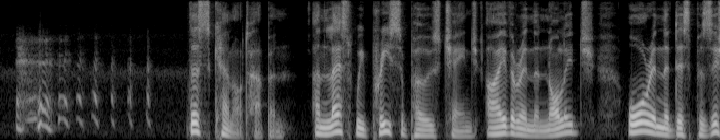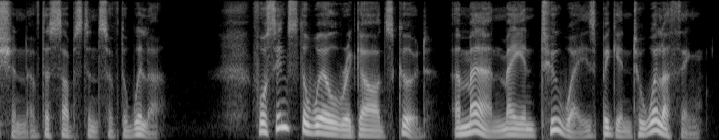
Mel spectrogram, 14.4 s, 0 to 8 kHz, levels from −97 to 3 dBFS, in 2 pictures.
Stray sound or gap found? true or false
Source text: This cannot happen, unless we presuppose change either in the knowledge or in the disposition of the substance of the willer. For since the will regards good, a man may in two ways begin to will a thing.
true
